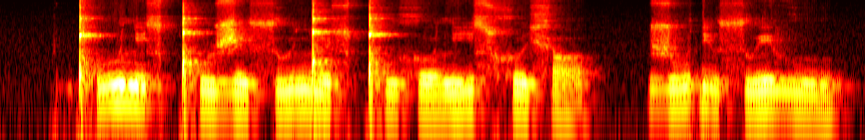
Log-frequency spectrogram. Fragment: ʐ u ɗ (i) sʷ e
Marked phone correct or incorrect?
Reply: correct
